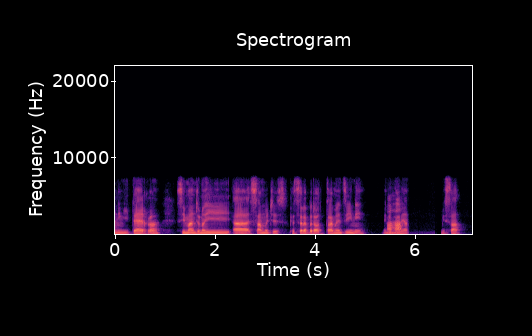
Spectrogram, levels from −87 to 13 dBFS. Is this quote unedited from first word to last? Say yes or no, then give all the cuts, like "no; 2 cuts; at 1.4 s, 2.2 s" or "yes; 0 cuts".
yes; 0 cuts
